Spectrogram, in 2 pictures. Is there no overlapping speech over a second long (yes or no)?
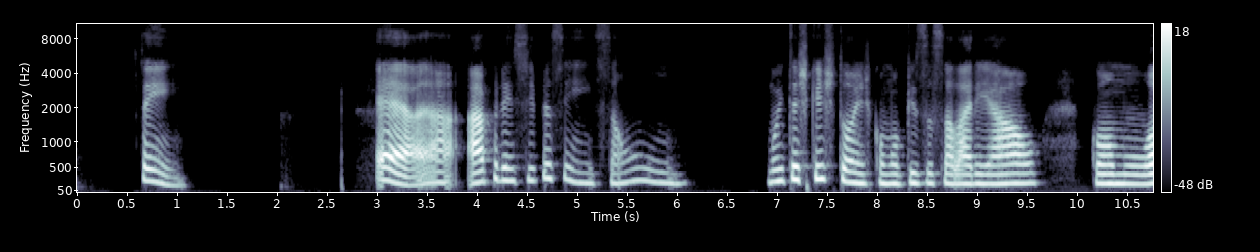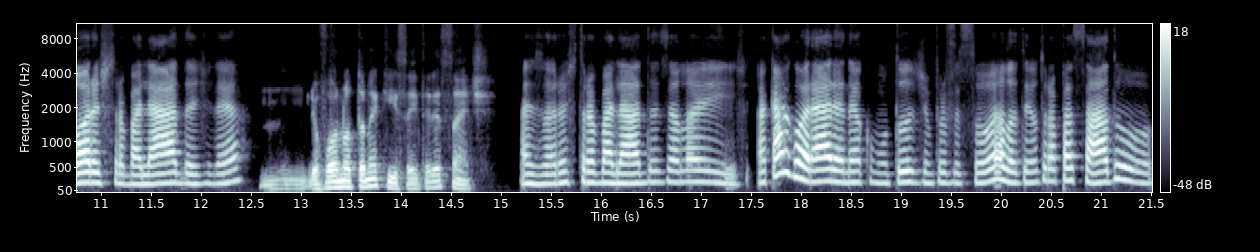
yes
